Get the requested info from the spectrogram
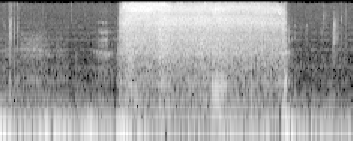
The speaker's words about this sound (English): Say the unvoiced TH sound with me.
